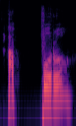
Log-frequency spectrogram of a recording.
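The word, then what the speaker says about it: アップル: তারপরে আরেকটি আছে একটি কাল্পনিক ব্যাংকের নাম, যেটা হচ্ছে আপ্পুরু, আপ্পুরু। এটা দেখেন ছোট ছো আছে, তাই এটা উচ্চারণটা উচ্চ থাকবে এবং এই উচ্চারণটা দিতে হবে।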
